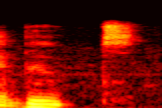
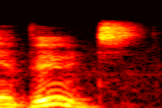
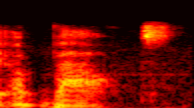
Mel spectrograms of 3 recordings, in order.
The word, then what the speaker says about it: about: it because I think when you see the U you have uh you want to say it in a Hungarian way I think that's what it is is you're saying a boot which is okay if you're Canadian Canadians can say abot but Americans and British people say about okay very good very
